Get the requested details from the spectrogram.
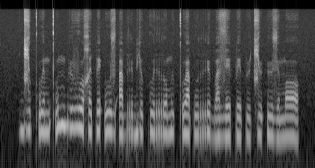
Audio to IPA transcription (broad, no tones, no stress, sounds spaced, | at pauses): d͡ʑ ʏ kʷʼ e m kʷʼ i m b ʉ v u χ i p e ʔ u z ʔ a b r ʏ b j e kʷ e r o m i kʷʼ a p u r ʏ b a z e p e p ʉ t͡ɕ ʉ ʔ ʉ z ʏ m ɔ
